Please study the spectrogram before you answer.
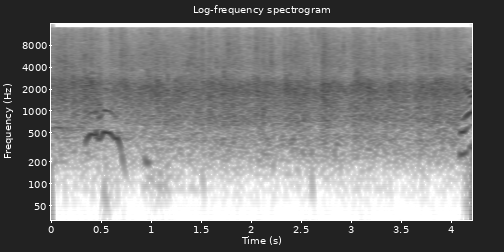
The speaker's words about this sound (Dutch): Dat daarna van Straten Medical een eervolle vermelding nou, krijgt. Nou, mooi. Groot applaus.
